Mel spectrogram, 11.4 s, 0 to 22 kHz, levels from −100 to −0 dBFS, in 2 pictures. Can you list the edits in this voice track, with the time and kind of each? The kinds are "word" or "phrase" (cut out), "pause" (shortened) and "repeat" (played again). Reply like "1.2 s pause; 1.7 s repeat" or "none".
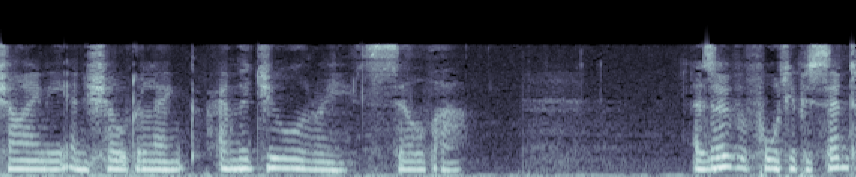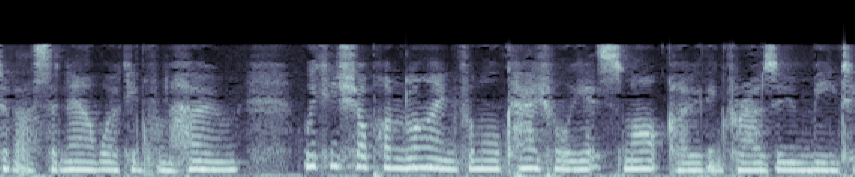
none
